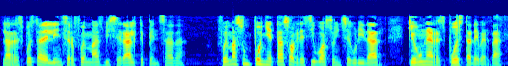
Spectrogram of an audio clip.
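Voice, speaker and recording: Guy narrating a radio drama, dramatic, fairly high voice, dry muffled sound. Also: moderate pace, no room sound. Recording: dull lo-fi recording with music. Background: music.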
